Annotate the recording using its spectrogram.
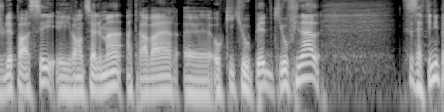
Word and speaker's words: OkCupid: OkCupid, c'est comme, bon, je vais bien le prononcer, là, OK, Cupid comme d'accord, Cupid comme Cupidon.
